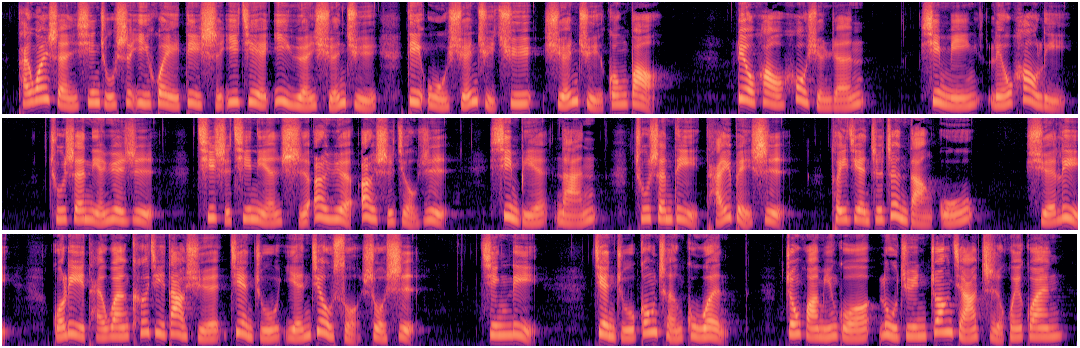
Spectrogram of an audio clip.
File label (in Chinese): 國語; 新竹市; 有聲公報; 市議員; 第五選舉區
